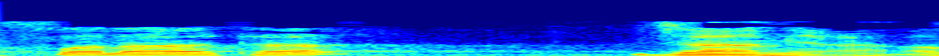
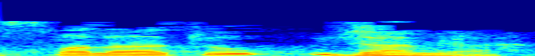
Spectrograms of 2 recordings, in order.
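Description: First: Both words end with a-vowel case endings. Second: Both words end with u-vowel case endings. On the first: It urges attending the prayer, which is gathering. "الصلاة الأولى ستكون منصوبة على إيش؟ على الإغراء" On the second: It states that the prayer is gathering. "تضبط بالرفع الصلاة جامعة على المبتدأ والخبر"

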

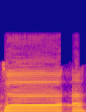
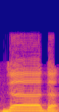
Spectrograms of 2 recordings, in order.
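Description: First: The long vowel is held for four beats. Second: The long vowel is held for two beats. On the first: "itu empat harokat" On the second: "Dua harokat"

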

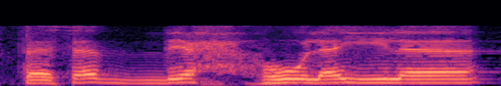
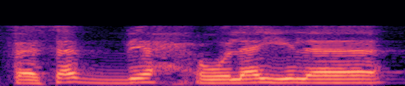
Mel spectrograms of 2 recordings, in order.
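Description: First: The h sound is kept after the ḥ. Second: The h sound merges into the ḥ. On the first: The speaker calls it right. "أنا جبتها كده مظبوط؟" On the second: The speaker calls it wrong. "اسمع الخطأ ... الهاء اتضغمت"

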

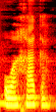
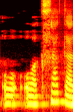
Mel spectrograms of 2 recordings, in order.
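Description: First: The x is not pronounced as ks. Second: The x is pronounced as ks. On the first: This is how it is said locally. The speaker calls it right. "que se decía Oaxaca" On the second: Someone from outside said it this way. The speaker calls it wrong. "ellos leían la X así, XS"

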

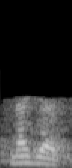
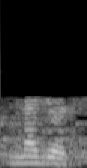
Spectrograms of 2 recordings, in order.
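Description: First: The middle consonant is followed by an a vowel. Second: The middle consonant is followed by a u vowel. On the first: "يجوز في الجيم الفتح" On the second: "ويجوز الضم"

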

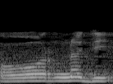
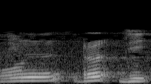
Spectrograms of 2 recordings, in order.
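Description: First: The r sound comes before the n sound. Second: The n sound comes before the r sound. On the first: The speaker calls it wrong. "ഊർണ് G എന്ന് വരരുത്" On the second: The speaker calls it right. "ഊൺറ് G എന്ന് പറയണം"

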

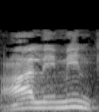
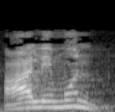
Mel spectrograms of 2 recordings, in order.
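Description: First: The word ends with the vowel i before n. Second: The word ends with the vowel u before n. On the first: The word is in the genitive case. "جار" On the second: The word is in the nominative case. "رفع"

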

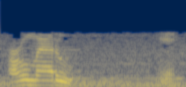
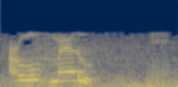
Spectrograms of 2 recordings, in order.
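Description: Both takes have the same delivery.

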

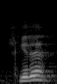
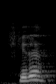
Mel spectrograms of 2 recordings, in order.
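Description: No difference in how they are said.

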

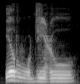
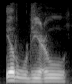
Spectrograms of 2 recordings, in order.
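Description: No difference in how they are said.

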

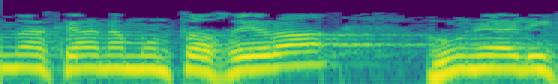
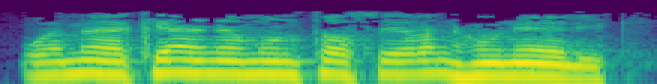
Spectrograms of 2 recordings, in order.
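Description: First: The phrase runs on without pausing after هنالك. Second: The phrase stops with a pause after هنالك. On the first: هنالك begins the following clause. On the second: هنالك belongs to the preceding clause.

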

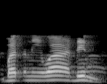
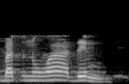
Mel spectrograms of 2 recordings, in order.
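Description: First: The first word ends with an 'i' vowel. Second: The first word ends with an 'u' vowel. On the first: The speaker calls it right. "Yang benar batni wadin" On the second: The speaker calls it wrong. "Kalau Syekh Mukbil bacanya batnu wadin. Tapi itu salah"

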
